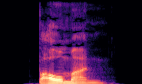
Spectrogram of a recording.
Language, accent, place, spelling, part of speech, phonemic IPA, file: German, Germany, Berlin, Baumann, proper noun, /ˈbaʊ̯man/, De-Baumann.ogg
- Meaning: a surname originating as an occupation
